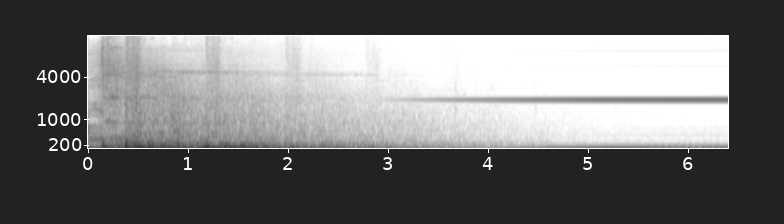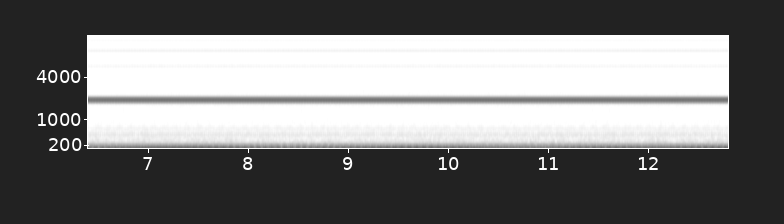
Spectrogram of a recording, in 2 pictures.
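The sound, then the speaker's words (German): A deafening firecracker blast booms at the start inside a tunnel, its bang amplified by the tunnel walls. It rolls away in a long echoing decay, leaving a steady high-pitched ringing tone over a low droning rumble. “Als der Böller explodiert, entsteht ein ohrenbetäubender Knall. Er wird noch durch die Tunnelwände zusätzlich verstärkt.”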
